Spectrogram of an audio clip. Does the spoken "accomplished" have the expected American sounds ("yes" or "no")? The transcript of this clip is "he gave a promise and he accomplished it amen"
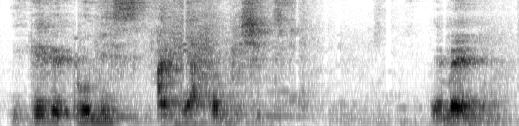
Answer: no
